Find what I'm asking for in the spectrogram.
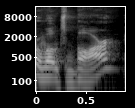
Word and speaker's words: Wilkes-Barre: Wilkes-Barre, or Wilkes-Barre, as they pronounce it where I'm from, is tuned in Pennsylvania.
